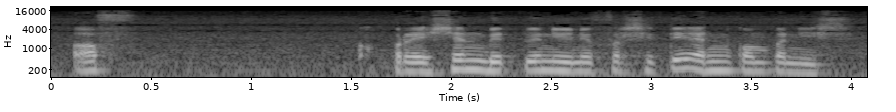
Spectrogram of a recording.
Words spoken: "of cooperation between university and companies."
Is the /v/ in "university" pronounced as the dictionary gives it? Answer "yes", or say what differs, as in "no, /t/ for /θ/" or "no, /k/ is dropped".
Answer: no, /f/ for /v/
